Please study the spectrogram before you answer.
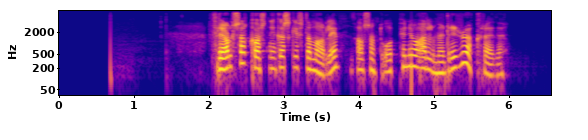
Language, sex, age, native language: Icelandic, female, 50-59, Icelandic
